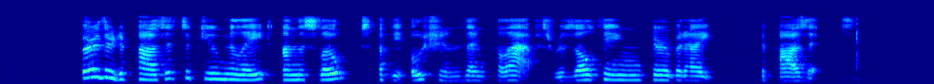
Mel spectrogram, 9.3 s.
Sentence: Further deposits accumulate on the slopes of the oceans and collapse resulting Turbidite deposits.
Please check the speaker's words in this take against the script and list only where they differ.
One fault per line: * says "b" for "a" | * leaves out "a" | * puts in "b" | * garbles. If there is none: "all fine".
all fine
